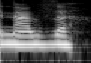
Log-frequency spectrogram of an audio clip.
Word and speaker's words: Naz: NAS, But you say it. pronounce it Naz though. I say Naz. You don't say Nas.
